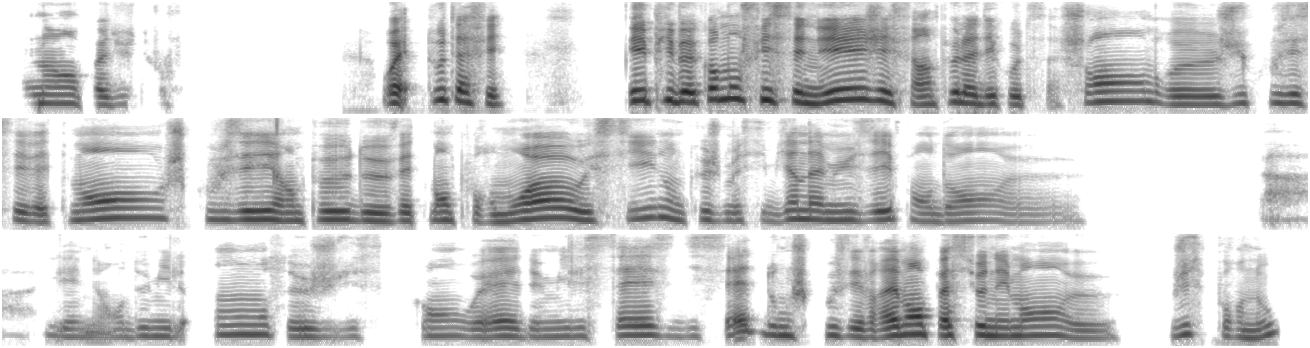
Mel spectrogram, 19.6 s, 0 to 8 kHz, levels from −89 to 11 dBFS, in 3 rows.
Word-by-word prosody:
Non, 195 Hz, -1 st, -4 dB
pas 170 Hz, -, -4 dB
du 175 Hz, +2 st, -18 dB
tout. -, -, -36 dB, 1.1 s
Ouais, -, -, +6 dB
tout 270 Hz, +1 st, +2 dB
à 245 Hz, -, +7 dB
fait 180 Hz, -3 st, -2 dB, 0.6 s
et 250 Hz, 0 st, +8 dB
puis, 255 Hz, 0 st, +4 dB
bah, 225 Hz, -1 st, +10 dB
quand 280 Hz, -, +7 dB
mon 290 Hz, 0 st, +7 dB
fils 265 Hz, -3 st, +4 dB
est 220 Hz, -, +8 dB
né, 260 Hz, +8 st, +7 dB
j'ai 240 Hz, -2 st, +5 dB
fait 180 Hz, -4 st, -6 dB
un 175 Hz, -, 0 dB
peu 225 Hz, -, -6 dB
la 200 Hz, -3 st, +4 dB
déco 180 Hz, -1 st, -1 dB
de 165 Hz, -, -8 dB
sa -, -, -28 dB
chambre, 230 Hz, -3 st, -3 dB
heu, 175 Hz, 0 st, -2 dB
je 175 Hz, +3 st, -11 dB
lui -, -, -10 dB
cousais 200 Hz, -2 st, -5 dB
ses 180 Hz, -2 st, -7 dB
vêtements, 215 Hz, +9 st, -2 dB
je -, -, -12 dB
cousais 190 Hz, 0 st, 0 dB
un 170 Hz, -1 st, -2 dB
peu 190 Hz, +1 st, 0 dB
de 170 Hz, -1 st, -1 dB
vêtements 170 Hz, +2 st, -3 dB
pour 165 Hz, -3 st, -13 dB
moi 205 Hz, +8 st, +4 dB
aussi 200 Hz, +4 st, -4 dB
donc, 195 Hz, -5 st, -7 dB
heu, -, -, -5 dB
je 170 Hz, -, -11 dB
me 170 Hz, -, -11 dB
suis 170 Hz, 0 st, -21 dB
bien 200 Hz, +6 st, -4 dB
amusée 185 Hz, +1 st, -3 dB
pendant, 165 Hz, 0 st, -12 dB
heu 150 Hz, -, -21 dB, 1.2 s
bah, -, -, -22 dB, 0.4 s
il 190 Hz, -3 st, -19 dB
est 170 Hz, -, -13 dB
né -, -, -16 dB
en 165 Hz, -, -19 dB
2011 200 Hz, +5 st, -9 dB
heu, 170 Hz, 0 st, -5 dB
jusqu'en 170 Hz, +2 st, -16 dB
ouais 170 Hz, +1 st, -4 dB
2016-17 175 Hz, +4 st, -7 dB
donc 195 Hz, -2 st, -4 dB
je -, -, -8 dB
cousais 180 Hz, -4 st, -5 dB
vraiment 195 Hz, +7 st, +5 dB
passionnément 190 Hz, -2 st, 0 dB
heu, 150 Hz, +1 st, -12 dB, 0.3 s
juste 215 Hz, +2 st, -9 dB
pour 175 Hz, -3 st, -12 dB
nous. 180 Hz, +11 st, -6 dB
185 Hz, 210 wpm, -20 LUFS, 170-210 Hz, 1.2 s, bah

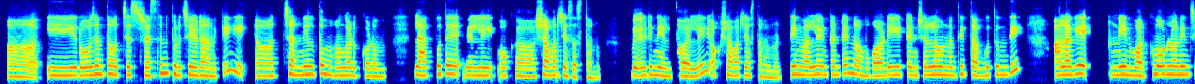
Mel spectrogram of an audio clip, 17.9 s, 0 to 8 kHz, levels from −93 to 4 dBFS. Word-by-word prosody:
ఆహ్, 190 Hz, -4 st, +1 dB, 0.2 s
ఈ -, -, 0 dB, 0.4 s
రోజంతా 250 Hz, +3 st, +1 dB
ఒచ్చే 240 Hz, 0 st, -2 dB
స్ట్రెస్‌ని 230 Hz, +5 st, +1 dB
తుడిచేయడానికి 230 Hz, 0 st, +1 dB, 0.5 s
ఆహ్, 210 Hz, 0 st, 0 dB, 0.2 s
చన్నీల్లతో 245 Hz, 0 st, +2 dB
మొహం 225 Hz, -2 st, -2 dB
కడుక్కోవడం, 210 Hz, -2 st, -2 dB, 0.6 s
లేకపోతే 230 Hz, +4 st, +2 dB, 0.3 s
వెళ్ళి 225 Hz, 0 st, +1 dB, 0.3 s
ఒక 225 Hz, +1 st, -11 dB, 0.4 s
షవర్ 240 Hz, 0 st, +3 dB
చేసేస్తాను. 180 Hz, -6 st, -3 dB, 0.5 s
వేడి 225 Hz, +3 st, +1 dB
నీళ్లతో, 210 Hz, -1 st, -2 dB
వెళ్ళి 200 Hz, +6 st, 0 dB, 0.2 s
ఒక 235 Hz, -, -11 dB
షవర్ 220 Hz, -1 st, +1 dB
చేస్తాననమాట. 180 Hz, -7 st, -5 dB, 0.2 s
దీనివల్ల 240 Hz, -1 st, +2 dB
ఏంటంటే, 245 Hz, +2 st, -2 dB
నా 250 Hz, -, +2 dB, 0.2 s
బాడీ 215 Hz, +3 st, +2 dB, 0.2 s
టెన్షన్‌లో 235 Hz, +1 st, +1 dB
ఉన్నది 235 Hz, +1 st, -2 dB
తగ్గుతుంది. 240 Hz, -, 0 dB, 0.6 s
అలాగే 245 Hz, +3 st, +5 dB, 0.6 s
నేను 245 Hz, -1 st, +3 dB
వర్క్ 215 Hz, +2 st, -1 dB
మోడ్‌లో 250 Hz, 0 st, +3 dB
నుంచి 245 Hz, 0 st, -1 dB
230 Hz, 110 wpm, -23 LUFS, 215-245 Hz, 0.6 s, అలాగే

